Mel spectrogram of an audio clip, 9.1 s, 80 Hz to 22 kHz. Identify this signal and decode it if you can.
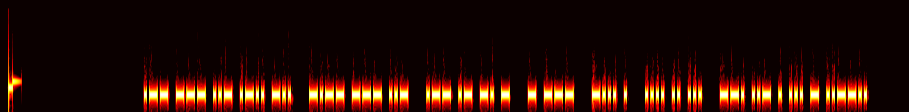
Morse code, heard as a keyed tone, about 41 wpm, 700 Hz. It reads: WOULD YOU WANT TO BE HIS GUEST?
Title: Sentences from Top 1600 Words 45wpm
